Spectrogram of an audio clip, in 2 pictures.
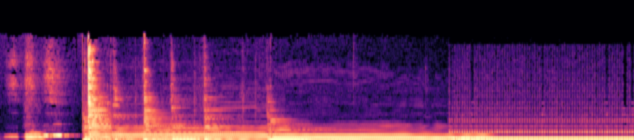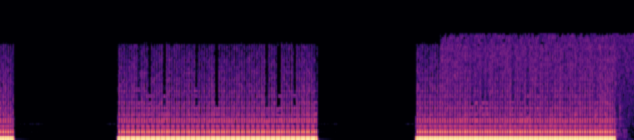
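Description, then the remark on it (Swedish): A quick flurry of dialing beeps and tones, then a steady ringback tone of an outgoing phone call sounding in long, evenly spaced pulses separated by short silences, clear, with no voices. “ringde upp.”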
